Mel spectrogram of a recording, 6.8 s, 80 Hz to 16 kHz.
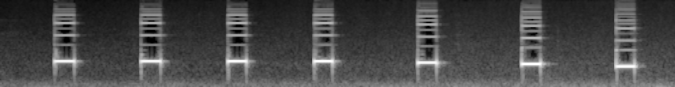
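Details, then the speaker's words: Pulse oximeter monitoring during anaesthesia: regular beeps about 64 a minute, pitch falling slightly over the last beats; the beep pitch tracks oxygen saturation, dropping as saturation falls. "the audible beep changes pitch with a value of oxygen saturation and is an important safety feature the pitch drops as the saturation Falls and Rises as it recovers"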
